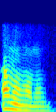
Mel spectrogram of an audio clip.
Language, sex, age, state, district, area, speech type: Sanskrit, male, 30-45, West Bengal, Dakshin Dinajpur, urban, conversation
